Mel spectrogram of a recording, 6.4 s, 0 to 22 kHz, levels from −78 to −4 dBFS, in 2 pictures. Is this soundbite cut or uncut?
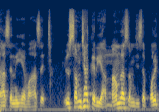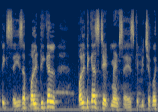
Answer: uncut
